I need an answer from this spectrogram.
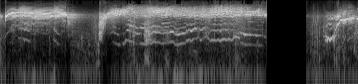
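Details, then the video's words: Young monkey giving a unique call to communicate with its group: high, wavering squeals and warbling tones, sustained and pitch-bending, broken by a brief silence before a final rising squeal. "Patty Makes a Unique Sound to Communicate With the Group"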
